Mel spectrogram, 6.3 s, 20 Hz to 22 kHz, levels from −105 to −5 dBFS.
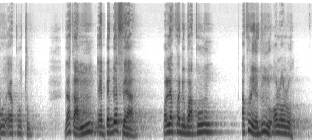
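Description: It's a short speech clip with two kinds of network trouble. Around 2.07 to 2.14 s there's a burst of packet loss: the decoder stretches the last bit of sound for about 45 ms, fading it into a held buzz or hiss, then roughly 40 ms of audio is simply gone before things pick up again. Right on the tail of that, from 2.12 to 2.18 s, you get lost packets rebuilt from error correction, about 40 ms where the decoder plays the low-bitrate backup copies carried in the following packets. There's no gap, but the sound turns grainy and noisier. The same rough, lo-fi texture shows up briefly at 4.04 to 4.06 s, one 20 ms frame, and again across 5.02 to 5.36 s, where about 180 ms in total gets patched in, likely from a string of separate losses that each had a backup copy to fall back on.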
